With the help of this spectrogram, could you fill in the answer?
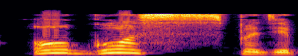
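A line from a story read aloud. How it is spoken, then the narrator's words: Groaning. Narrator (Russian): простонал Билл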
